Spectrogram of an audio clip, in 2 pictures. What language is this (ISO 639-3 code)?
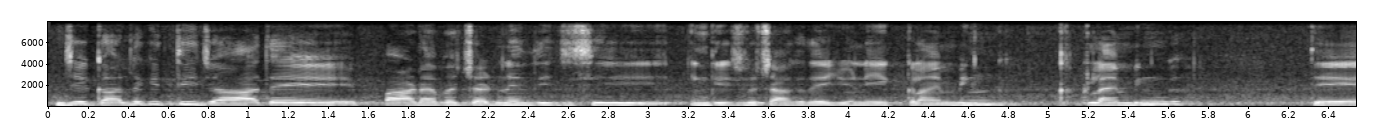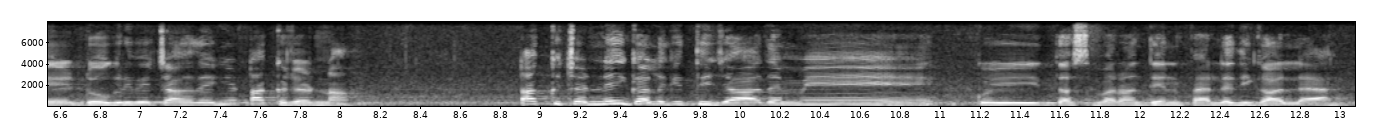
doi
